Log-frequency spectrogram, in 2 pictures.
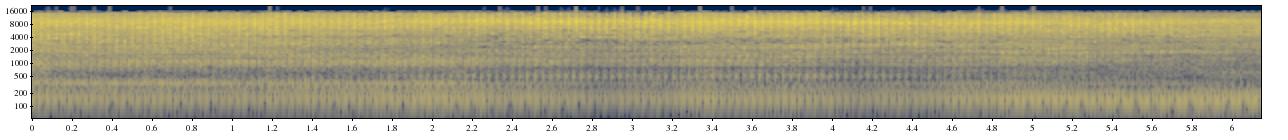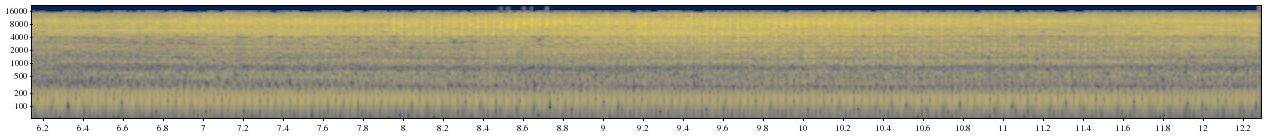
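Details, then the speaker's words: Zero-turn lawn mower cutting overgrown grass after repair with new deck spindles and bearings: steady engine drone, even deck hum, no grinding or bearing whine. The spindles are so quiet the blades seemed off, and the mower sounds healthy. "These bearings on these new spindles are so quiet. Like I literally didn't even know if the blades kicked on at first because it"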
